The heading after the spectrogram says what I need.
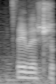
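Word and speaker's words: Salish Sea: Salish She. Correct. Yeah, there's Okay. the Salish She, that's around Seattle, and then below that is the Cheer Tangier.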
